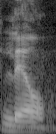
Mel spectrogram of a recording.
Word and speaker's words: León: Eh, porque probes de origen francés tiene otra pronunciación. Nos resolvieron el drama. Es es León.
